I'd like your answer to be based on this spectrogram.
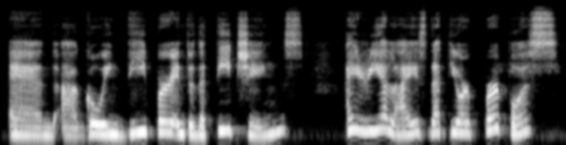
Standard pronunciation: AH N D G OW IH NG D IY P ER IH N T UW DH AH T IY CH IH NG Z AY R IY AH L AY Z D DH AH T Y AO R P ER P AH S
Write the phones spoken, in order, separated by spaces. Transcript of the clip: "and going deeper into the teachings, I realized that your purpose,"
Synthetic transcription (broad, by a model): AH N D G OW IH NG D IY P ER IH N T UW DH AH T IY CH IH NG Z AY R IY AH L AY S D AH T Y AO R P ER P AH S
